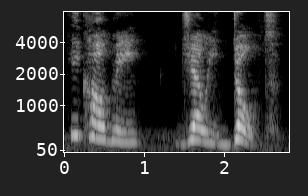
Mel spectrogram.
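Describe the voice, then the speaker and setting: Woman reading as small worried jellyfish sidekick, storybook, unsure, high lively voice. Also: slow pace, heavily acted. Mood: fretful. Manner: unsure, fretful.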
